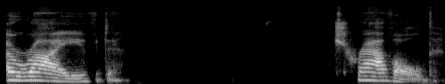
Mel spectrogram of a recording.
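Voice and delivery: each word said slowly with no extra syllable; pronunciation drill. Shown as a demonstration. Teacher repeating words for students to practise. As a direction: model each past form cleanly. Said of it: "I'm going to repeat those sounds again so that you can listen".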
